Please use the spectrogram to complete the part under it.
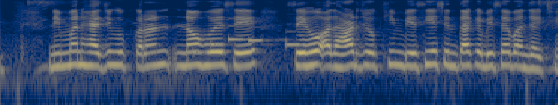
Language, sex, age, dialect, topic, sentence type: Magahi, female, 25-30, Western, banking, statement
